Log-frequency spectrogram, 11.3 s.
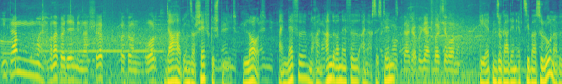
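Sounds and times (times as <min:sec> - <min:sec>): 
mosquito buzzing: 0:00.0 - 0:03.8
speech: 0:00.0 - 0:11.2.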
